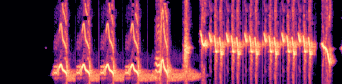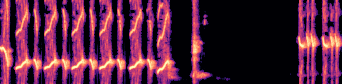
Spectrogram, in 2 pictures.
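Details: Chestnut-vented warbler from South Africa's bush and dry river edges, loud clear song: buzzy chattering notes at first, then a fast string of repeated high chips and down-slurred whistles, a short pause, then a brief burst of high chips.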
